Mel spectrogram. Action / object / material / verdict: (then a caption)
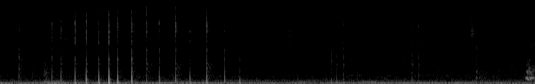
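tap / plastic pump bottle / plastic / none. A medium-size green plastic lotion pump bottle, hollow and filled, is held in both hands and tapped and scratched with fingernails. A quick run of sharp, dry clicking taps over the first two seconds gives way to softer, brighter scratching, all over a steady low hum.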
